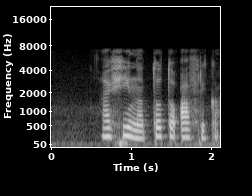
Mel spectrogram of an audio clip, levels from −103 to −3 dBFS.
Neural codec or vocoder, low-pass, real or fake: none; 7.2 kHz; real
